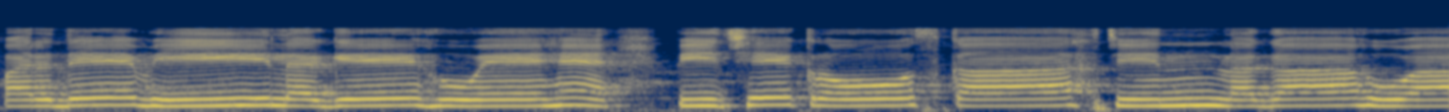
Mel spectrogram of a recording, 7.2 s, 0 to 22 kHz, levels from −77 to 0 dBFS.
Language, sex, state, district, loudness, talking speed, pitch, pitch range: Hindi, female, Uttar Pradesh, Saharanpur, -12 LUFS, 90 wpm, 235 Hz, 230-245 Hz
